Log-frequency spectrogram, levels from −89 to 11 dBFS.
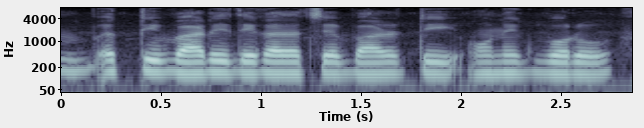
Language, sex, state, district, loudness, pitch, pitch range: Bengali, male, West Bengal, Cooch Behar, -16 LUFS, 140 Hz, 135-145 Hz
